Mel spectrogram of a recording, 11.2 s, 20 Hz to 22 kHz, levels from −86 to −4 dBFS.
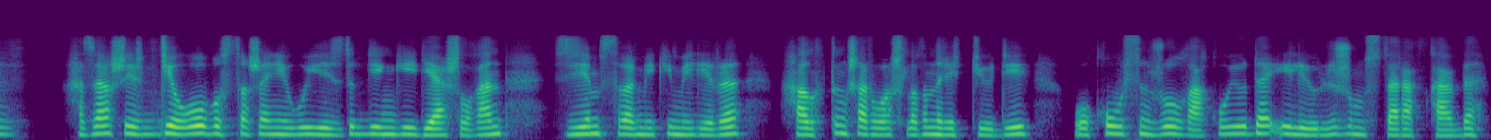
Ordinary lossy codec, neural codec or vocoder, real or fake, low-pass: none; codec, 16 kHz, about 1 kbps, DyCAST, with the encoder's durations; fake; none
